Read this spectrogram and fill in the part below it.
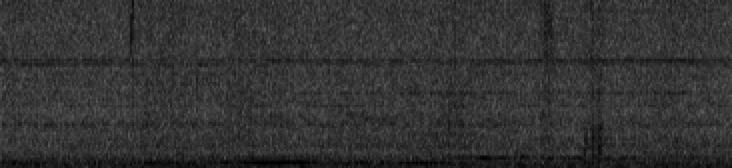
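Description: Food is set down on a metal oven tray with faint clinks.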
